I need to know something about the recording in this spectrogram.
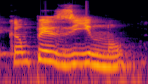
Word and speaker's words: campesino: espanol você pode terência a tentação de dizer campesino que o s entre vogais no português se transforma no som do Z né Por exemplo casa casa no espanhol letra S tem som de s sempre então a gente diz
